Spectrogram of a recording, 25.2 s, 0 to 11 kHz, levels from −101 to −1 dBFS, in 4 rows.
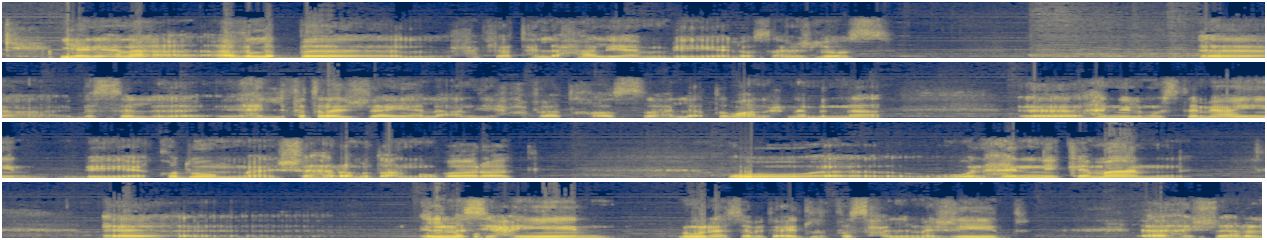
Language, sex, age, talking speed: Arabic, male, 40-59, 80 wpm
